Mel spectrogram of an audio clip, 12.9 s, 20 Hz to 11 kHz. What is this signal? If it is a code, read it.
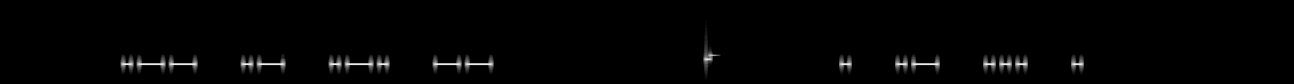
Morse code, heard as a keyed tone, about 15 wpm, spaced as for 11 wpm, 700 Hz. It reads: WARM EASE
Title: 2x Character Spacing - Top 500 Words - 15wpm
